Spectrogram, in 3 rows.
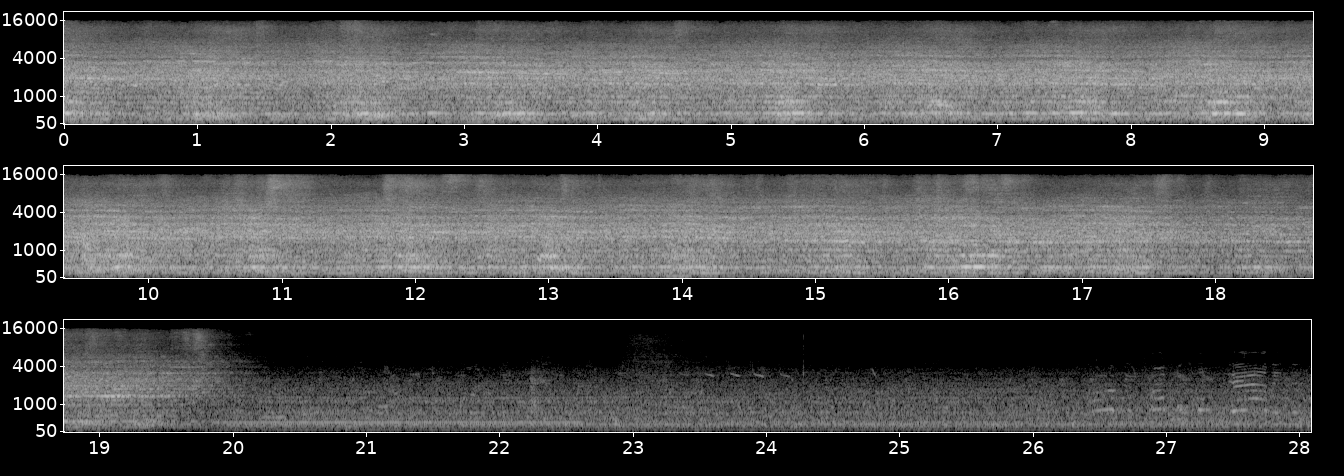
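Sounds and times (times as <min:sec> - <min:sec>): wheels squealing: 0:00.0 - 0:20.0
steel wheels roaring on rail: 0:00.0 - 0:21.0.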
